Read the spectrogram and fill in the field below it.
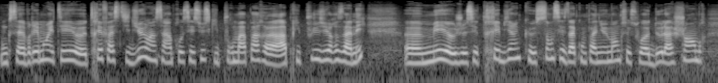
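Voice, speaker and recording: With a dry, close sound and no echo, a high-voiced woman speaks at a moderate pace and with fairly even intonation. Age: 30s. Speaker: snail farmer. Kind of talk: interview testimony. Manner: hesitant, many filler sounds.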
